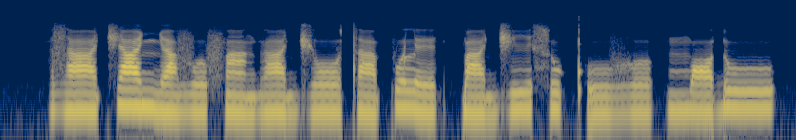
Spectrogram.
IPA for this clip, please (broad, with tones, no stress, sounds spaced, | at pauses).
z aː˨ t͡ʃ aː˦ ɲ a˨ v ʊ˨ f ã˨ ɡ aː˨ d͡ʒ oː˨ t a˨ p ʊ˦ l eː˨ k͡p a˨ d͡ʒ iː˦ s u˦ kʼ uː˨ ɣ ʊ˦ | m ɔ˨ ɗ uː˦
